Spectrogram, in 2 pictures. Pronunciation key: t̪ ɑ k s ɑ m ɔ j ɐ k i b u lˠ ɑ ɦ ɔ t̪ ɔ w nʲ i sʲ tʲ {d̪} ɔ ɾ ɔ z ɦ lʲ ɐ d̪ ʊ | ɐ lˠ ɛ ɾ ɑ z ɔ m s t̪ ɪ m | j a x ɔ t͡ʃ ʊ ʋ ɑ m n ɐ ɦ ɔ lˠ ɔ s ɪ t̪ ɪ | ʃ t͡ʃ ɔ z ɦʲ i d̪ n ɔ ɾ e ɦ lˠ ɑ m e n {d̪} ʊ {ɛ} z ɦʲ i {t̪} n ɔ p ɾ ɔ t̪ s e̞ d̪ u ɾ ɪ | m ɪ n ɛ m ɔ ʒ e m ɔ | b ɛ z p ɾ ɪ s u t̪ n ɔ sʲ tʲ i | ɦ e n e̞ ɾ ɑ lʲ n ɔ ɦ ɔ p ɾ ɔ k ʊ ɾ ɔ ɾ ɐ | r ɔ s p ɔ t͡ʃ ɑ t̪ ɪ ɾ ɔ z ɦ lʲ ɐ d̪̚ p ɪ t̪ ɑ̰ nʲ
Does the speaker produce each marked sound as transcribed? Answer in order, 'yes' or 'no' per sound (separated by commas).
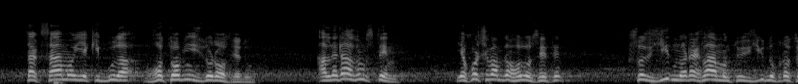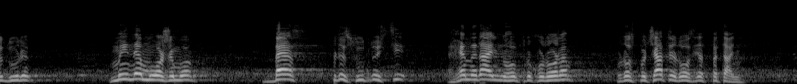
yes, no, no, no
